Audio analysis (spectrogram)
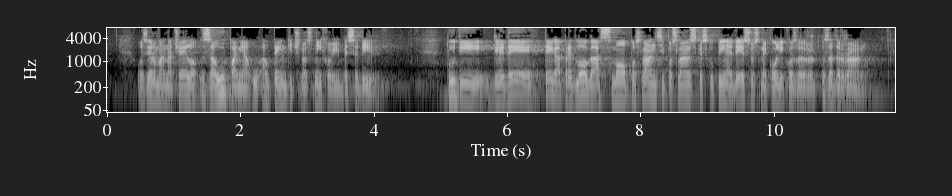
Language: Slovenian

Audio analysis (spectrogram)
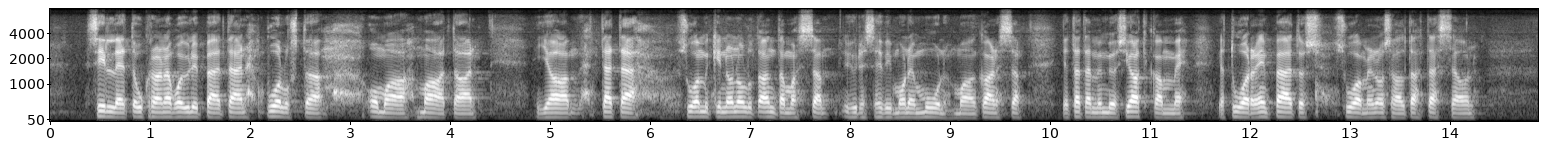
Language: Finnish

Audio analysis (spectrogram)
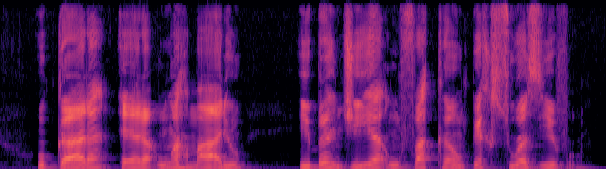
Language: Portuguese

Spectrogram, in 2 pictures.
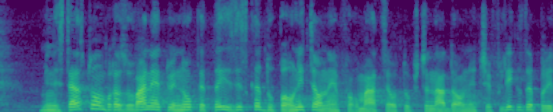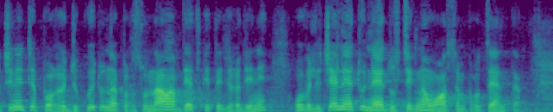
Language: Bulgarian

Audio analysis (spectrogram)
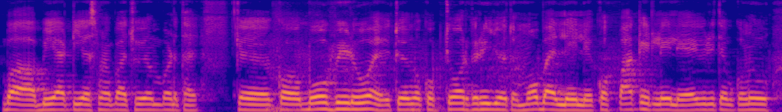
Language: Gujarati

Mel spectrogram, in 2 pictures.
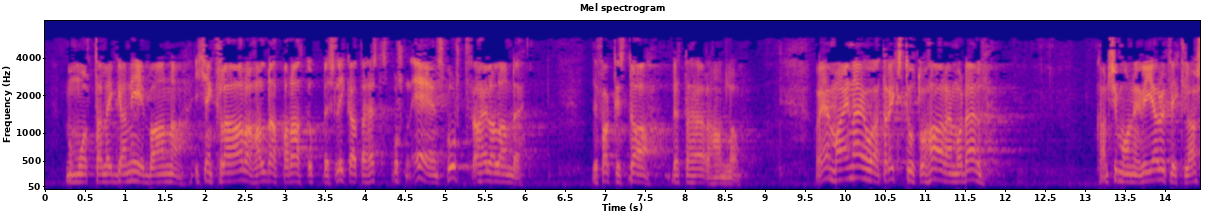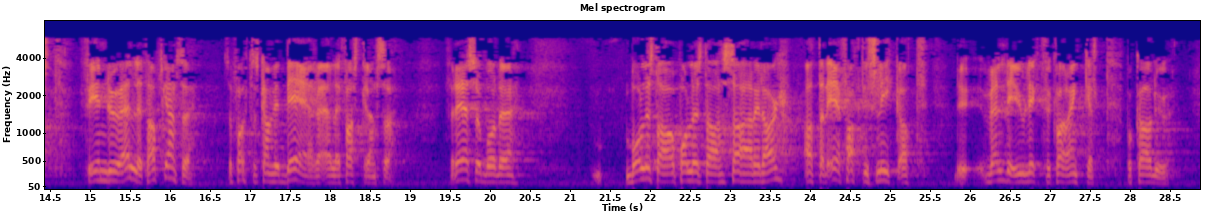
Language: Norwegian Nynorsk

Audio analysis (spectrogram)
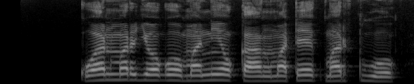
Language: Luo (Kenya and Tanzania)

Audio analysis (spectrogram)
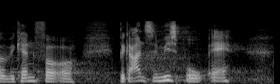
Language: Danish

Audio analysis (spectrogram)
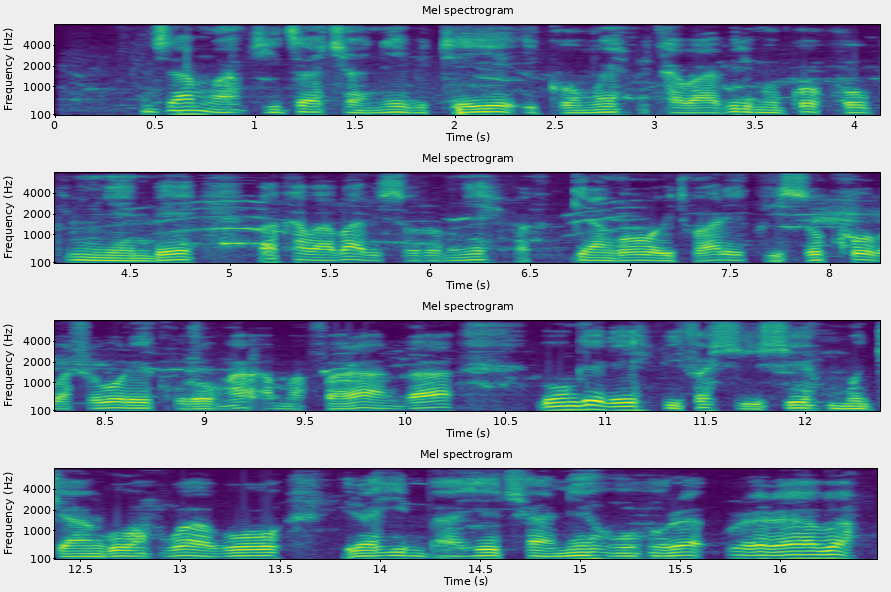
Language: Rundi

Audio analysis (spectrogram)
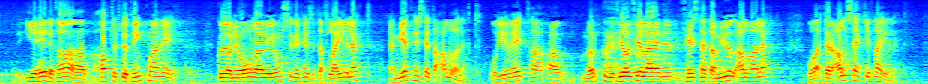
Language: Icelandic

